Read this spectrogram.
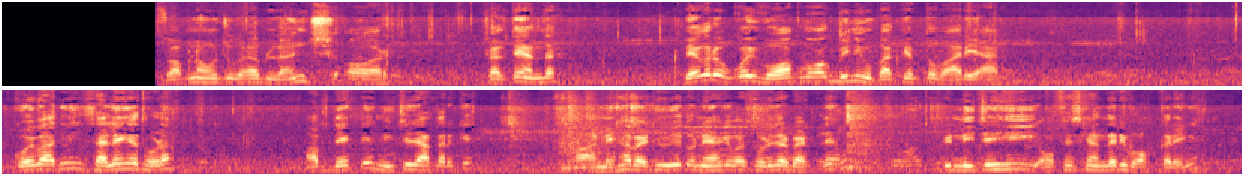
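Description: A man talks close to a phone microphone, speaking with animation.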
